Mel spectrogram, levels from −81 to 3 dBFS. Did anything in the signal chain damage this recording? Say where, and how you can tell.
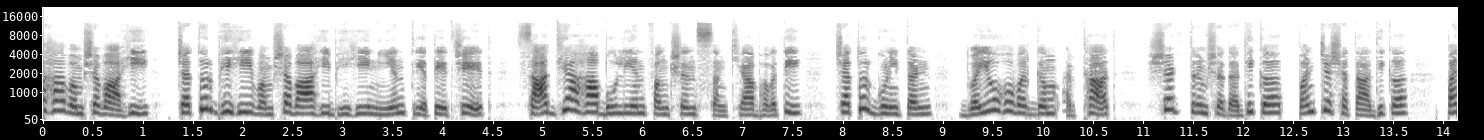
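Yes. The damage sits at the codec stage and runs through the whole speech clip. Nothing remains above 13.8 kHz. Sibilants sound fizzy and smeared. This is likely AAC compression, with a lowered cut-off that fits a low rate near 24 kbps.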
